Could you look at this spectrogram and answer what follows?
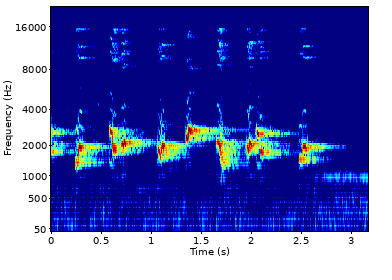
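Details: Trucukan-style song of a yellow-vented bulbul from Indonesia: seven clear, liquid whistled phrases with short pauses between them, some slurring downward and others level, followed by a faint low tone.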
